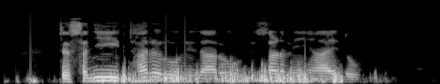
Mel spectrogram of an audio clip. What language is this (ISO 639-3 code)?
sbn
